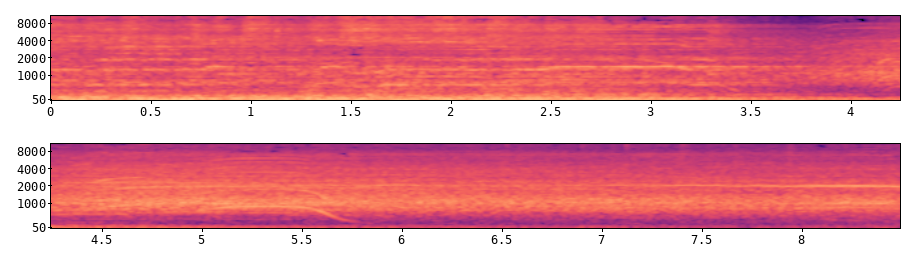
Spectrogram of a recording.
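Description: Live pop concert music with heavy bass ends about three and a half seconds in. A large arena crowd follows, cheering and screaming, with high whoops rising above the roar.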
